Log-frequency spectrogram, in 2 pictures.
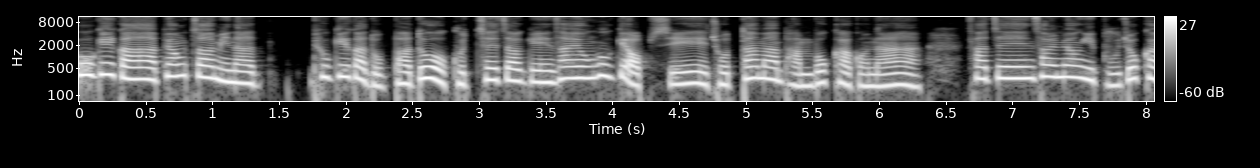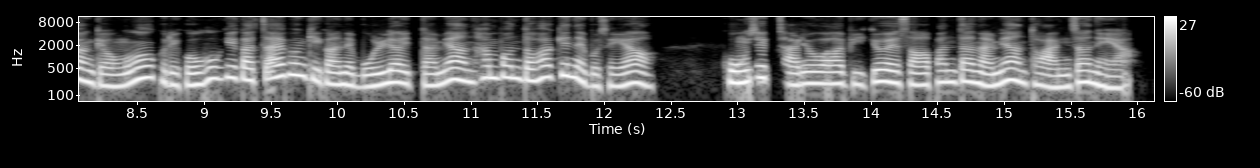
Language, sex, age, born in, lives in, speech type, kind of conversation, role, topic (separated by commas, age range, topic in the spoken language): Korean, female, 45-49, South Korea, United States, read, expert-assistant, expert, 인터넷에서 믿을 만한 작물 재배 정보를 어떻게 골라낼 수 있을까요?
